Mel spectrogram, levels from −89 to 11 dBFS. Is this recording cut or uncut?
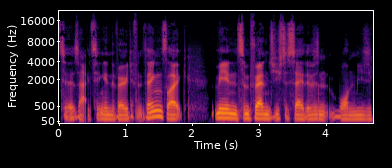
uncut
